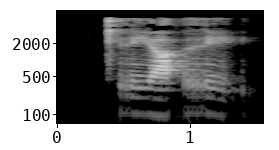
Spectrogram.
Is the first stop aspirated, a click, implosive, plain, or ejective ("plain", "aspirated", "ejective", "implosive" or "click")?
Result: aspirated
